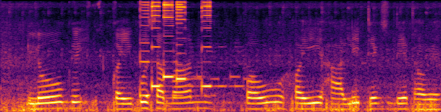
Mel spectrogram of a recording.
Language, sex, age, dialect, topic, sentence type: Bhojpuri, male, 25-30, Northern, banking, statement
